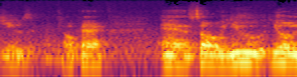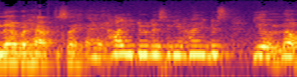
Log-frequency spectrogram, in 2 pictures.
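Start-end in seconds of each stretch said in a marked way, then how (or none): 3.8-5.2 higher, quick questioning. Acted. Imagined believer asking God's guidance, lightly voiced questioning.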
